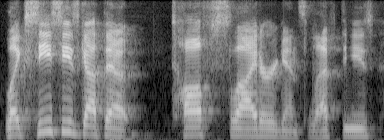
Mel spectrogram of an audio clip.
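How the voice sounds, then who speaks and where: An American man chats about sports as a podcast host. His voice is fairly high for a man, with a clean, smooth sound and an informal delivery. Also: expressive, slow, sharp tone. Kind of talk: casual sports talk.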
